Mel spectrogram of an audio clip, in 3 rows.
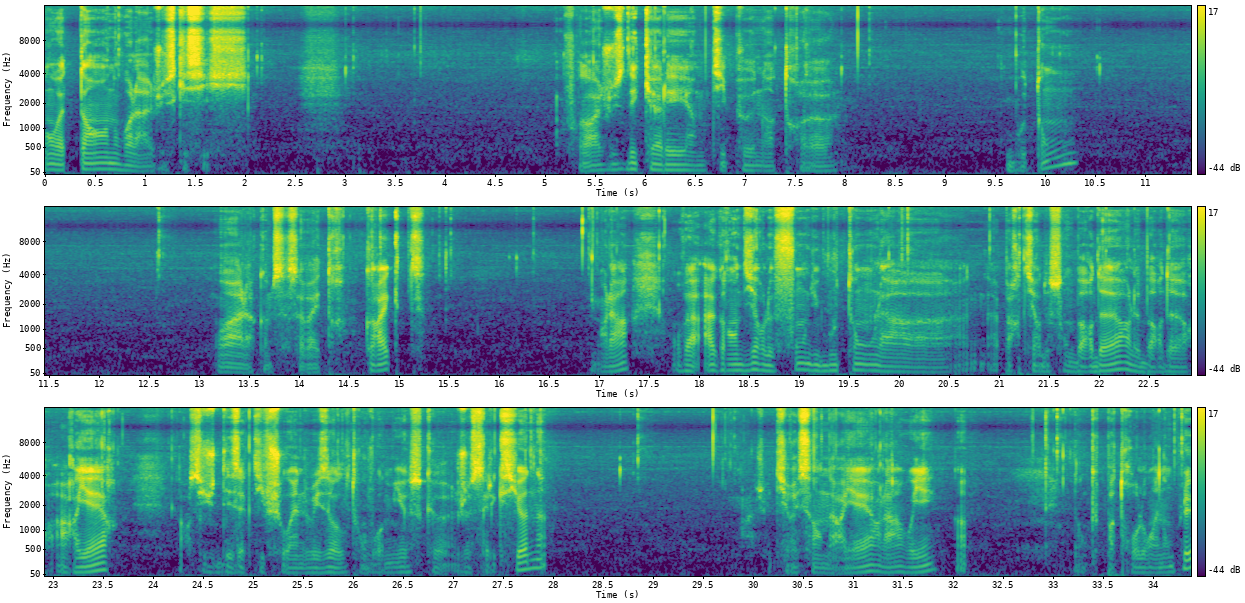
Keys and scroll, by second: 7.8 w, 15.0 F3.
